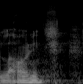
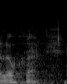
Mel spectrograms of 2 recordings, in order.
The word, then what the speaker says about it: Laurent: Aí os médicos de esportes falavam para ele, Lohan, o nome dele. E se escreve Laurent, e a gente chamava ele de Laurent. Aí ficava bravo, é Lohan.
